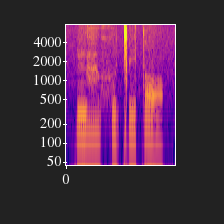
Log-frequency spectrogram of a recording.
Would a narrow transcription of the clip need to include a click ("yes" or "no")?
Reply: yes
